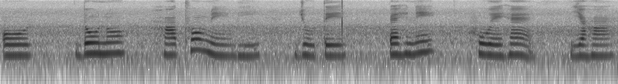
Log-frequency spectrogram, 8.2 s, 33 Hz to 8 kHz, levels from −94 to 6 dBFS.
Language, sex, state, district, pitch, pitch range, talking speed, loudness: Hindi, female, Haryana, Jhajjar, 225 Hz, 215-235 Hz, 75 wpm, -19 LUFS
